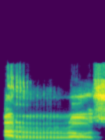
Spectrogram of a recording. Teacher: alif lam samsiah karena tidak dibaca. Langsung masuk ke huruf berikutnya yaitu ro, ditandai ro-nya ada tasdidnya. Ro-nya dibaca double.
